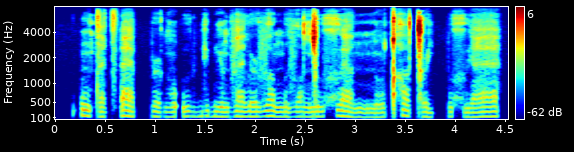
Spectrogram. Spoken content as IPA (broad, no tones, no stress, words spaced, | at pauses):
ʔũtæ t͡sʼæpːə˞ɡɔ̃ ʔuɡbʲu bʲɔ̃ɡvælə˞ vʌŋʷivɔŋ͡ǀu xʷæɐ̯ nːɔ̃ ǃʰʌǀə˞jpːʌxʷ jæ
